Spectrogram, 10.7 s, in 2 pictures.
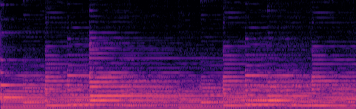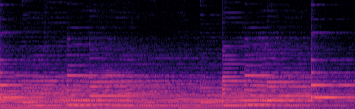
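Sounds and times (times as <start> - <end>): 
piano: 0.0 - 10.6.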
